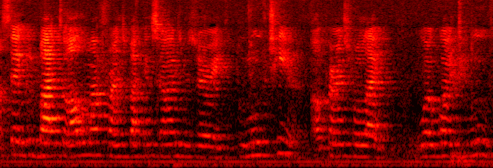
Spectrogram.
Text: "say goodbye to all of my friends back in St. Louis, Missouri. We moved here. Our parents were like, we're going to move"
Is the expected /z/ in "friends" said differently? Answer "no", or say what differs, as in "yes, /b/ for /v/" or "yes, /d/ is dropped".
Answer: no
